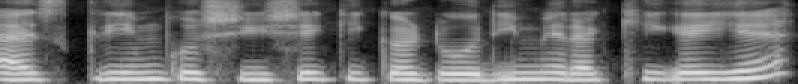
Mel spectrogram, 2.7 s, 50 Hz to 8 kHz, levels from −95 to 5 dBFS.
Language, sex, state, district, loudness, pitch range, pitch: Hindi, female, Jharkhand, Garhwa, -14 LUFS, 220-235 Hz, 230 Hz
